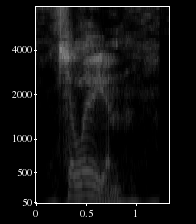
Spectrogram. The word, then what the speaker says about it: Chilean: Y para decir chileno, que sería la nacionalidad, el apóstrofo se encuentra a partir de la segunda sílaba. Chilean.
